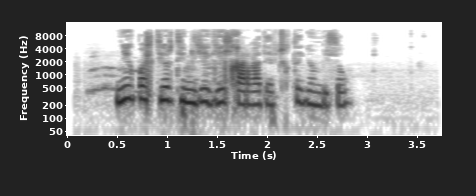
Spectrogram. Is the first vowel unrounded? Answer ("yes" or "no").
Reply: yes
